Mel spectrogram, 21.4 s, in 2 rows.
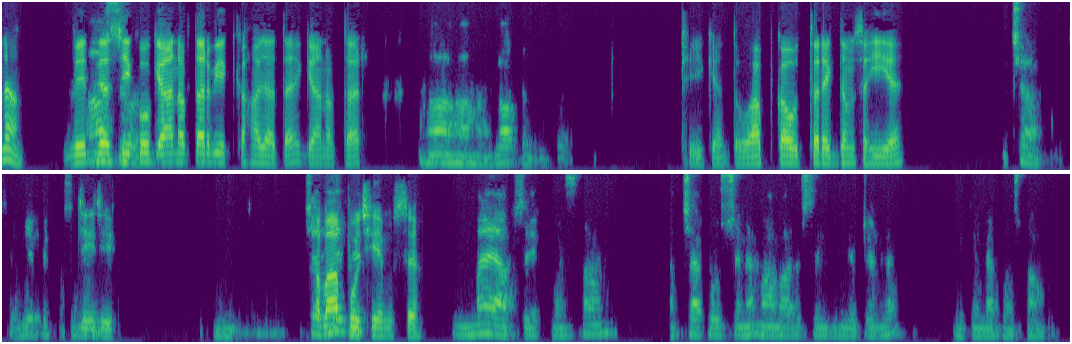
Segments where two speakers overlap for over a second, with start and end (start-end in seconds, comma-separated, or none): none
